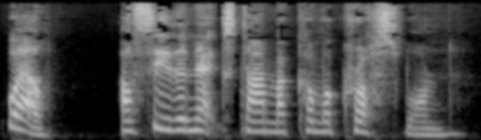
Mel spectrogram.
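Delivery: high, loud defiant promise. A narrator's reading. Young woman promising Tom she will kill a mole, defiant. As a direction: throw it at him as a dare. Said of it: "she promised defiantly".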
